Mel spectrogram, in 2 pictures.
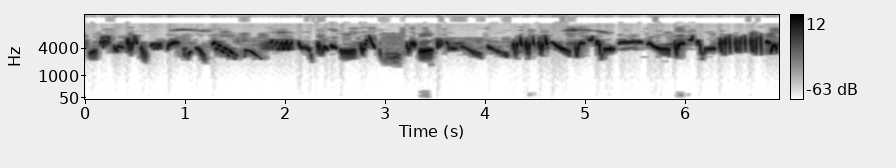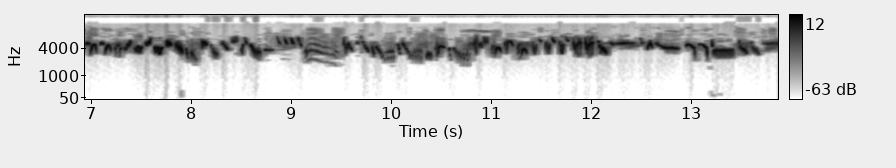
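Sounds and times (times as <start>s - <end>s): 
Eurasian skylark singing: 0.0s - 13.8s.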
